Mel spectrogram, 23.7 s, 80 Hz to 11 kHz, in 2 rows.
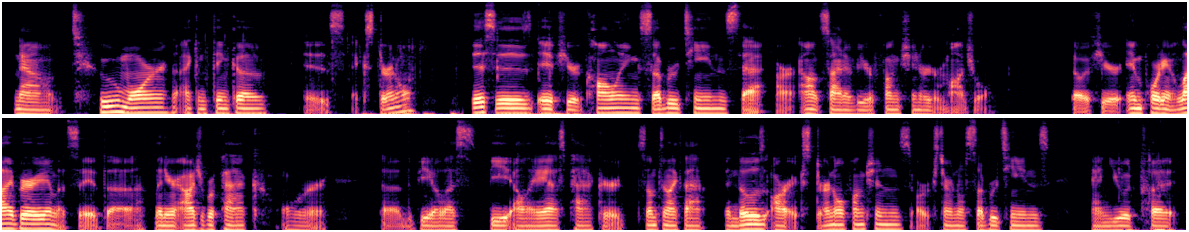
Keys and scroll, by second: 1.9-2.6 typing, 4.3-6.5 typing.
